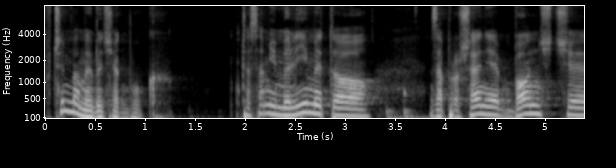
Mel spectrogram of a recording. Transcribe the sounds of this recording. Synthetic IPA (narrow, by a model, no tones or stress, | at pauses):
ft͡ʂɘmːamɘbɘt͡ɕjaɡ̚bṵk | t͡ʂasamʲimɘlʲimɘt̪ɔ | zapɾɔʂɛɲɛbɔɲt͡ɕt͡ɕɛ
